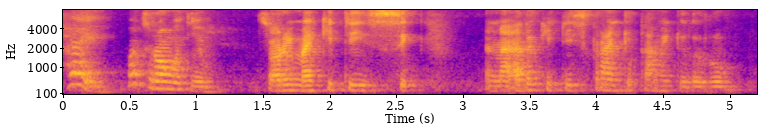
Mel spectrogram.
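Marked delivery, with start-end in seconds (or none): none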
